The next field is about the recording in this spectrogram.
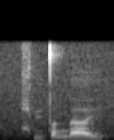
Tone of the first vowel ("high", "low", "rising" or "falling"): falling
